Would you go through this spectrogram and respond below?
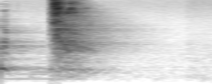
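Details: A single sharp, hissing sneeze that fades quickly into quiet, from a sneeze compilation; sneezing.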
